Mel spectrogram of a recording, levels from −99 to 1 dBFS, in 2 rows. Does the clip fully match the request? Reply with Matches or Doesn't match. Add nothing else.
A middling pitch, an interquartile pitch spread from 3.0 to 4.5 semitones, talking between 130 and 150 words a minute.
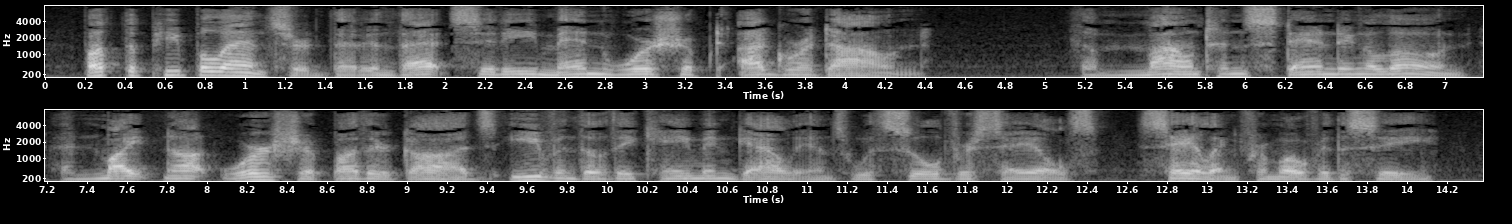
Doesn't match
